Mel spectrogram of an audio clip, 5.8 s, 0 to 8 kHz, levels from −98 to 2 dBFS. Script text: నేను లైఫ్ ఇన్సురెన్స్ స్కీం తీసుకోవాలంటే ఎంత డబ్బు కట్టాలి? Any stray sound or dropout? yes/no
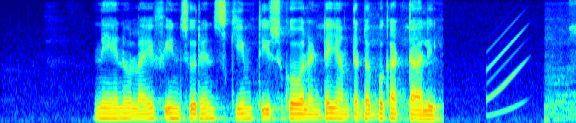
yes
